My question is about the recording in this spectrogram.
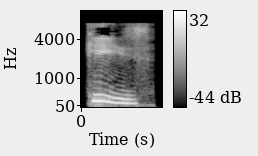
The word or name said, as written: he's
